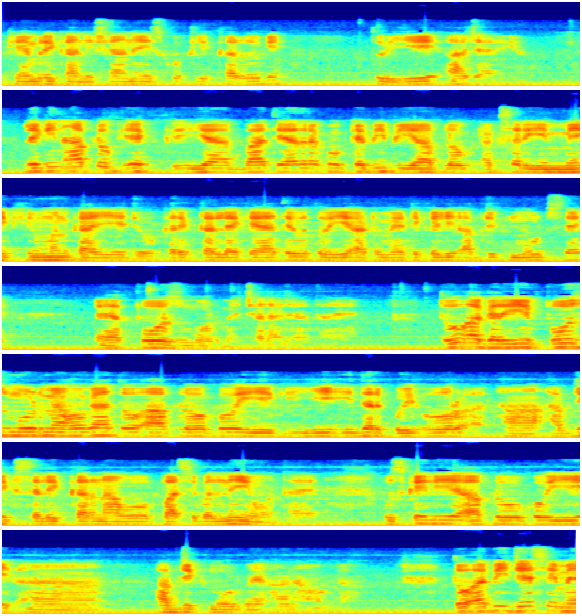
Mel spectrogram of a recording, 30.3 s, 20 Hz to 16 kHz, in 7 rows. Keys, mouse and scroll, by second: 2.8 click, 14.7 click.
